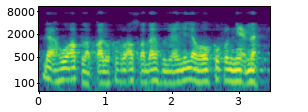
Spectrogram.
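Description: A man's voice: fairly low pitch, level tone, rapid-fire. A man teaching a religious text, reading out written questions from students and answering them briefly and firmly. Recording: dull lo-fi lecture recording.

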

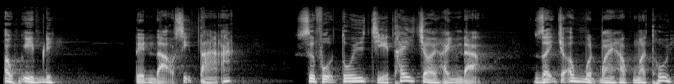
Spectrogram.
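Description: A man's voice: sits low, sing-song, normal speed, slightly rough, exaggerated voice. Man as a righteous young disciple. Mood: indignant. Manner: shouting accusations.

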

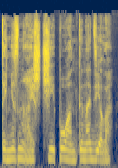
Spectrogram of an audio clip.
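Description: A woman voicing a spiteful, trembling old woman who hisses her words slowly and menacingly. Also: no echo, studio quality, lightly acted. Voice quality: hissing, slow and low.

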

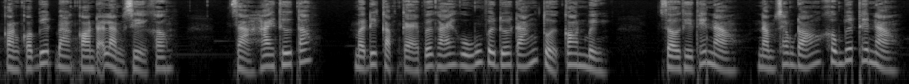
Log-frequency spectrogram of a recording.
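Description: A woman's voice: fairly low pitch, moderate pace, warm tone, no echo, clean studio sound, faint music behind, close to an everyday voice. A woman voicing a middle-aged mother who has just caught her cheating husband, tearful and furious, scolding shrilly. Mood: bitter scolding.

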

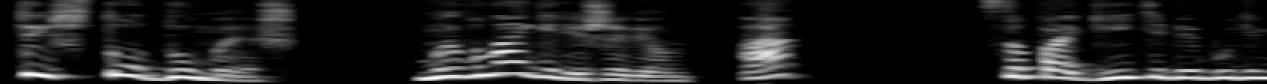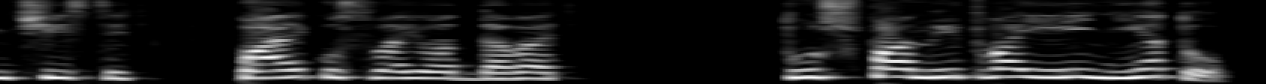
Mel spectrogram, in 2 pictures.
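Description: A woman reading an audiobook voices a young male ex-thief who speaks bluntly, hard and deliberate. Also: fairly high pitch, lively intonation, voice pushed up. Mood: hard defiant. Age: young adult.

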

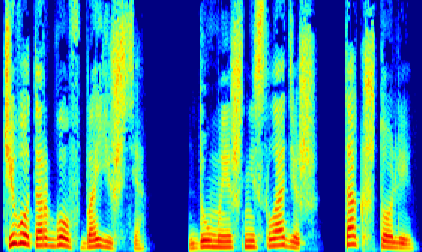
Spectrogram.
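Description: A woman voicing a blustering, hot-tempered old male merchant in an audiobook, scolding and shouting. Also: mid-range voice, expressive, slow pace, no room sound, studio quality. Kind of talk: audiobook reading.

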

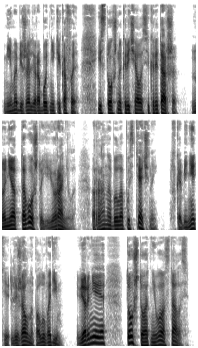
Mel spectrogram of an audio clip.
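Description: A man narrating a crime novel audiobook in an expressive, dramatic reading. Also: on the low side, fairly quick, dry recording, clean studio sound.

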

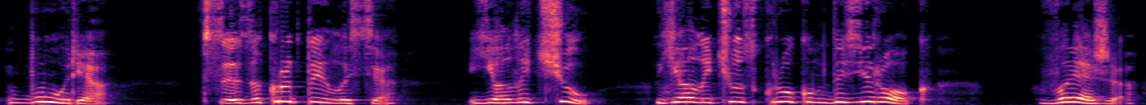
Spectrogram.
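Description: A woman's voice: high-pitched, slow pace, pitched above the performer's own voice. A woman doing an old aunt crying out a vision. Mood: frightened. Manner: breathless, exclaiming, rising to cries. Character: elderly aunt, a seer lost in a frantic vision.

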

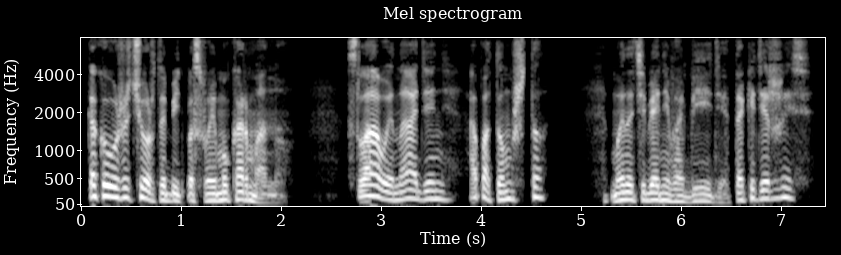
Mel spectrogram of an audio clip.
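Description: A man doing a sly, shrill, wheedling driver. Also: big pitch swings, moderate pace, fairly bright tone, dry recording, clean studio sound. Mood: needling. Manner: sneering, needling, pitched high. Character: sly, wheedling male driver, spiteful, shrill when crossed.

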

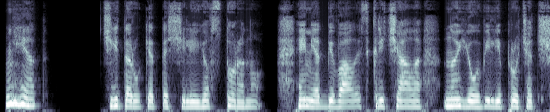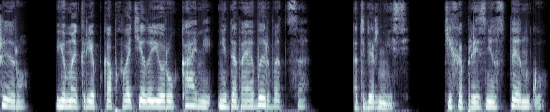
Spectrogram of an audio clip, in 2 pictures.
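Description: A woman narrating a fantasy audiobook in a steady, even storytelling voice. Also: on the low side, moderate pace, no echo, studio quality. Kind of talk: scripted narration.

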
